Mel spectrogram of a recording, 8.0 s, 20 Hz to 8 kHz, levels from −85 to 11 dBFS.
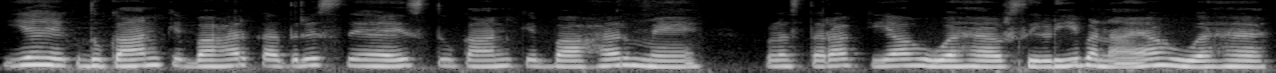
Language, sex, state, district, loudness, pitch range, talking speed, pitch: Hindi, female, Jharkhand, Garhwa, -14 LUFS, 210-235 Hz, 165 wpm, 220 Hz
